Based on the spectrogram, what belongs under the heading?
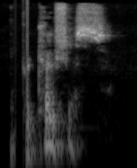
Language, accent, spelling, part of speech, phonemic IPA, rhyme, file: English, Southern England, precocious, adjective, /pɹəˈkəʊʃəs/, -əʊʃəs, LL-Q1860 (eng)-precocious.wav
- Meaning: 1. Characterized by exceptionally early development or maturity 2. Exhibiting advanced skills and aptitudes at an abnormally early age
